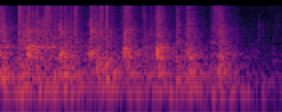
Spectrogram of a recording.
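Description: Small audience clapping in a classroom, a dense patter of hand claps that dies away near the end.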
